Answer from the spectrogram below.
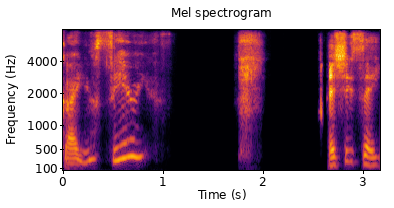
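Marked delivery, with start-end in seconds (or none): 0.0-0.9 high, stunned "Are you serious?"; asking in wide-eyed disbelief. Retold or imitated. Mother told of her son's prayer request, disbelieving.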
